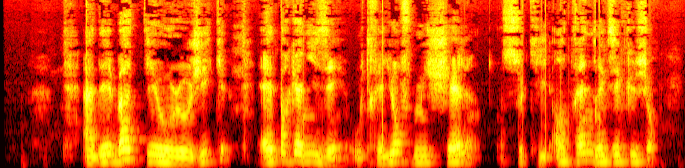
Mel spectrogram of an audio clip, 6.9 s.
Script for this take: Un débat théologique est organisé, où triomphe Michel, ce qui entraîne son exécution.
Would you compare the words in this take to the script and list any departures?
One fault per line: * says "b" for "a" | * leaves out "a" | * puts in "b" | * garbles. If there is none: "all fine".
* leaves out "son"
